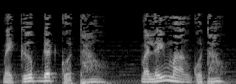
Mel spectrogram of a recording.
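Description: A man's voice: mid-range voice, animated, fast, a little mellow, breathy edge, long reverb tail, faint music behind, pitched above the performer's own voice. A man voicing a vengeful female ghost who hisses menacing threats. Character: vengeful female ghost, long-haired, bloody.

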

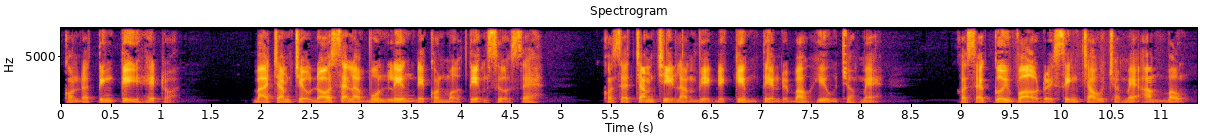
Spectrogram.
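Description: A cold, scheming young man, voiced by a male storyteller. His deep voice turns curt and quick as bitterness spills out. It is a defiant villain in a spoken ghost story.

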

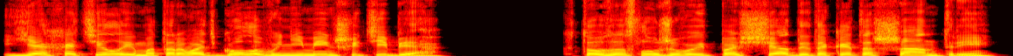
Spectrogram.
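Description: A young female gnome with a very high, eager voice, as a male reader puts her on. She sounds earnest and anxious, and her pitch bounces around. This is an audiobook character voice. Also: animated, fairly quick, fairly bright tone. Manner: eager, pleading.

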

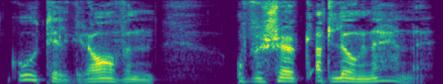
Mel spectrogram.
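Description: A man voicing a stern, wealthy gentleman who orders his servants about, in a spoken ghost story. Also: on the low side, animated, husky, no echo, clean studio sound. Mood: commanding. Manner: curt, commanding. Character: stern rich gentleman, master of the house.

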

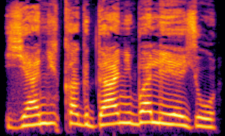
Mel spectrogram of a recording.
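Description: Woman as a feverish, stubborn young woman, hoarse, indignant; audiobook. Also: medium pitch, lively intonation, moderate pace, no echo, clean studio sound, close to an everyday voice.

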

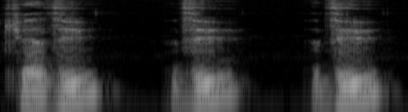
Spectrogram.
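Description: A man's voice: medium pitch, very animated, takes it slowly, creaky, warm tone, slightly rough, exaggerated voice. A man voicing a menacing male tsar who speaks in terse, threatening phrases in a storybook reading. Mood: imperious.

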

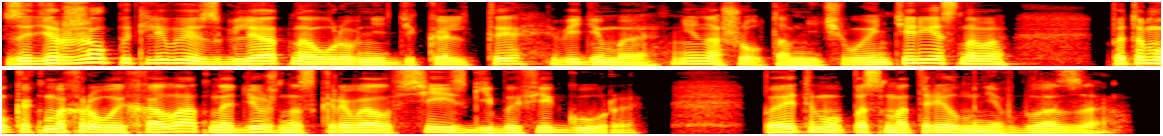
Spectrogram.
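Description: A man narrating an audiobook in a steady, measured way. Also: fairly low pitch, no echo, clean studio sound.

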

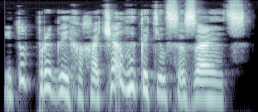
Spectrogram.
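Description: A woman narrating a children's fairy tale with expressive, lively storytelling. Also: mid-range voice, moderate pace.

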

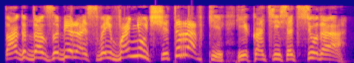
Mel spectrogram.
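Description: Lady doing a bragging pirate chief, gruff and slow, dull muffled audio. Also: sits high, very animated, pushed and bright, no echo, heavily acted. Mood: threatening. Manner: gruff, bragging, drawn-out threats. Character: brutish boastful male pirate chief. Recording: slightly dull, dry recording.

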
